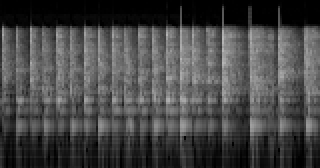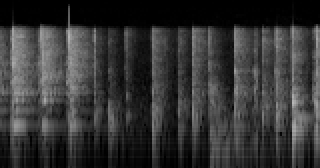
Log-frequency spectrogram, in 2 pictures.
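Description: Drum played with sticks in a fast, even run of about ten strokes a second, each stroke ringing with a steady pitch. The playing thins out and stops briefly about four and a half seconds in, then picks up again near the end.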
